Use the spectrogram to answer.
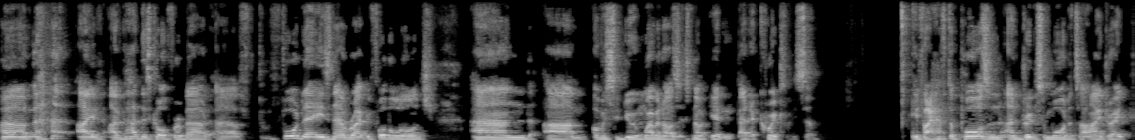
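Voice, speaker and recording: A man presenting a live webinar, croaky from a cold, chatty with lots of fillers and repeated words. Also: medium pitch, fairly even intonation, moderate pace, fairly bright tone.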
